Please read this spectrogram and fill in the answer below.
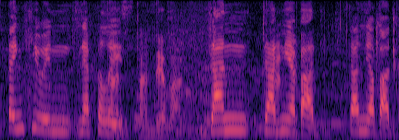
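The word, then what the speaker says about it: धन्यवाद: Dhanyabad. Dhanyabad. Danyabad. Danyabad, yes.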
